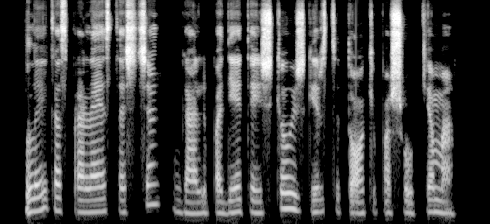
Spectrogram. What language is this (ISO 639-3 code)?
lit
